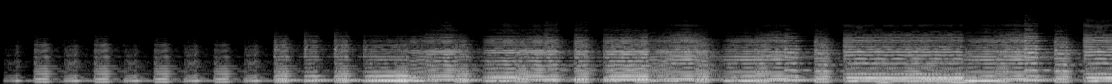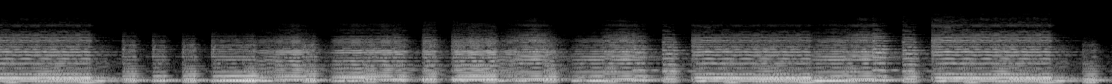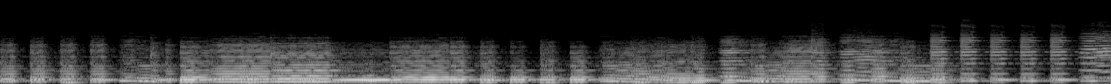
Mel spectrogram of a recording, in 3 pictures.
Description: Danse des cygnets, cello trio

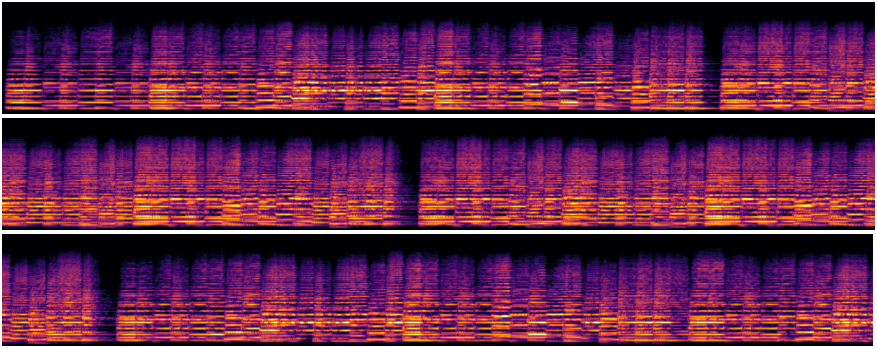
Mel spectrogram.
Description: drunken sailor, trombone quartet

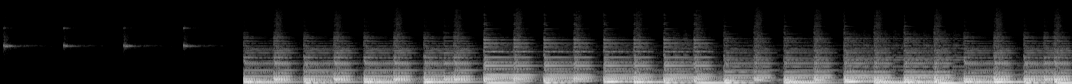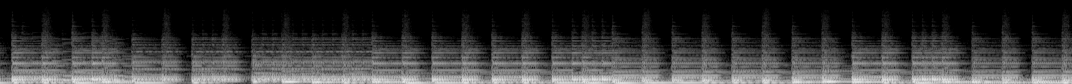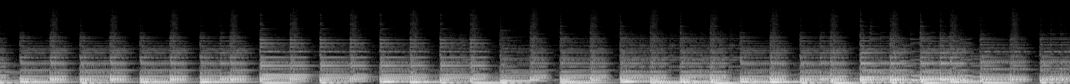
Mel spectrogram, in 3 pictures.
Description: Piano

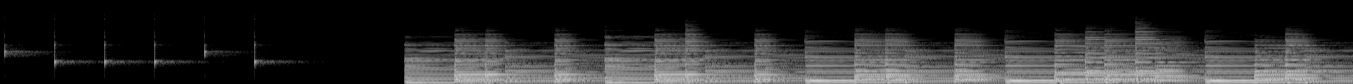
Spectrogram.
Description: take this hammer, Trumpet

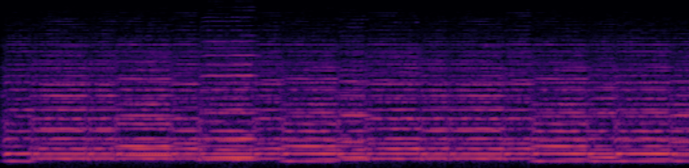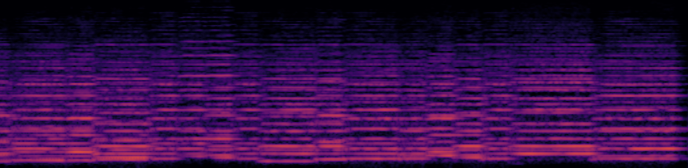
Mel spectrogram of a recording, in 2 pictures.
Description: three ships string quartet

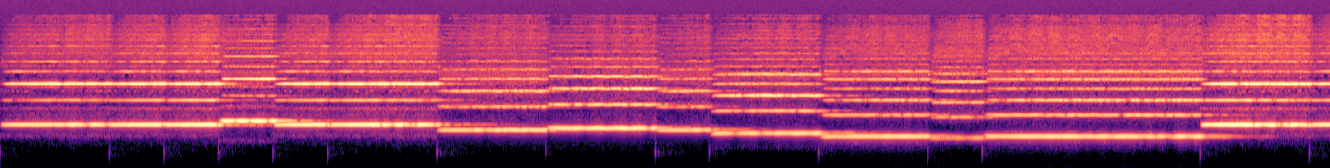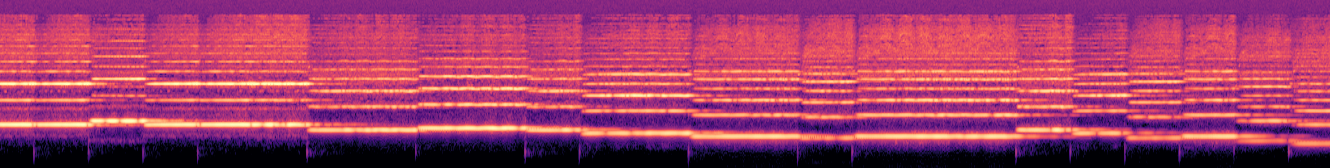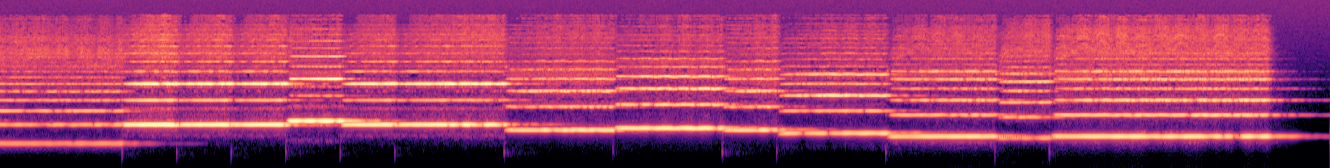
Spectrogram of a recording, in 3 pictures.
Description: tin whistle

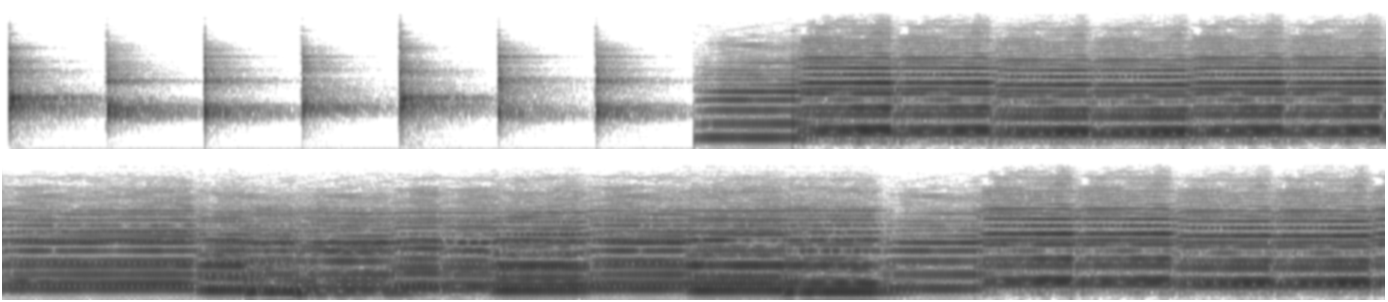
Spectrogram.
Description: Violin Trio

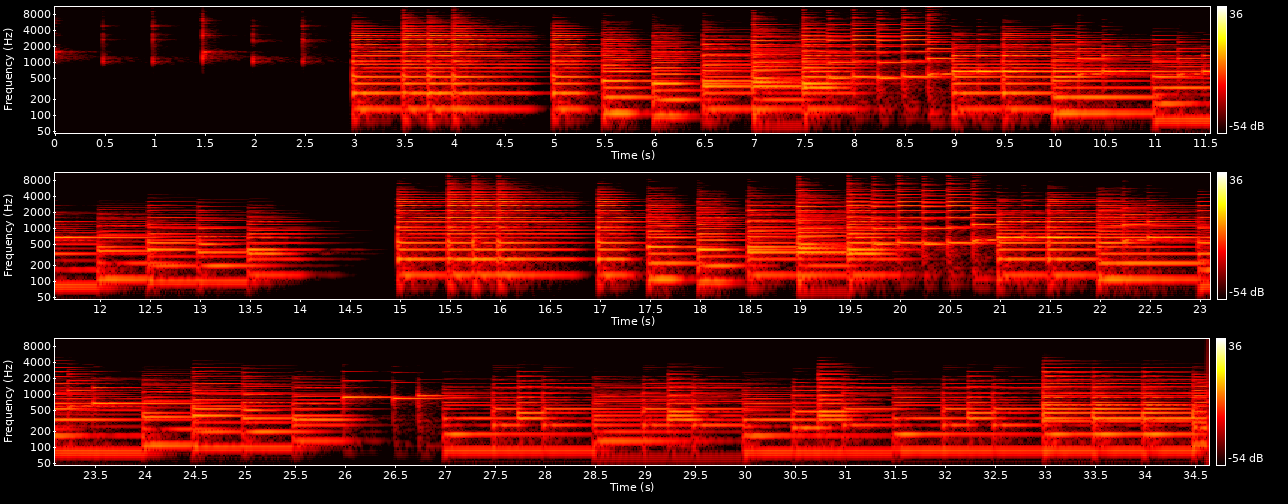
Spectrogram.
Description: la celestina FL kar, Flute

